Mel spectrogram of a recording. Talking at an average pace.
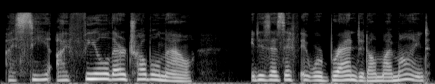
No: fast, 220 wpm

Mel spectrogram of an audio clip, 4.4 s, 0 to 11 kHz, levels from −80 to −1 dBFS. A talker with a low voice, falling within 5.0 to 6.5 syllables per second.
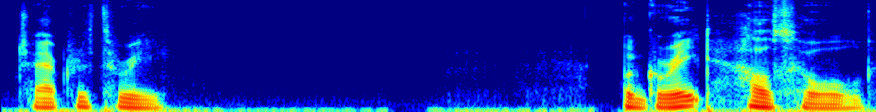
No: very low, 95 Hz; 4.0 syllables/s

